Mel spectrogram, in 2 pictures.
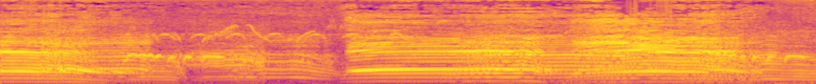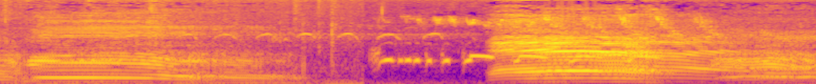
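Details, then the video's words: Tame cattle grazing freely with a herder on broad green rural land; a near-continuous chorus of overlapping low, droning moos from several animals, one sustained call after another, with a brief bird chirp near the end. "Suara Alami sapi & Moo Lucu"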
